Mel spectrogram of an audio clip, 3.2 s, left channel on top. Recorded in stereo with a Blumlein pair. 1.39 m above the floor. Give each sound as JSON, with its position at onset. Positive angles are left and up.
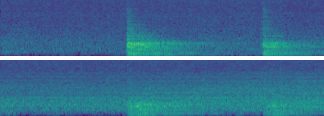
{"t": 1.3, "sound": "tapping", "azimuth_deg": 40, "distance_m": 2.5}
